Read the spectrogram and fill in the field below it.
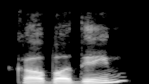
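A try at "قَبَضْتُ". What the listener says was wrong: Excellent, excellent.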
